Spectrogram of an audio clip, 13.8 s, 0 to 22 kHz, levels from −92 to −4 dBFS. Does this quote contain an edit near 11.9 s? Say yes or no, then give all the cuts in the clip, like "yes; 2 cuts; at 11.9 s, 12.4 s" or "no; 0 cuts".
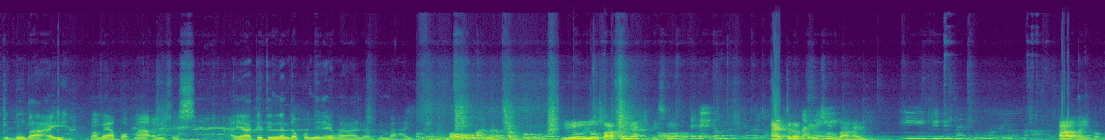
no; 2 cuts; at 1.0 s, 5.2 s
